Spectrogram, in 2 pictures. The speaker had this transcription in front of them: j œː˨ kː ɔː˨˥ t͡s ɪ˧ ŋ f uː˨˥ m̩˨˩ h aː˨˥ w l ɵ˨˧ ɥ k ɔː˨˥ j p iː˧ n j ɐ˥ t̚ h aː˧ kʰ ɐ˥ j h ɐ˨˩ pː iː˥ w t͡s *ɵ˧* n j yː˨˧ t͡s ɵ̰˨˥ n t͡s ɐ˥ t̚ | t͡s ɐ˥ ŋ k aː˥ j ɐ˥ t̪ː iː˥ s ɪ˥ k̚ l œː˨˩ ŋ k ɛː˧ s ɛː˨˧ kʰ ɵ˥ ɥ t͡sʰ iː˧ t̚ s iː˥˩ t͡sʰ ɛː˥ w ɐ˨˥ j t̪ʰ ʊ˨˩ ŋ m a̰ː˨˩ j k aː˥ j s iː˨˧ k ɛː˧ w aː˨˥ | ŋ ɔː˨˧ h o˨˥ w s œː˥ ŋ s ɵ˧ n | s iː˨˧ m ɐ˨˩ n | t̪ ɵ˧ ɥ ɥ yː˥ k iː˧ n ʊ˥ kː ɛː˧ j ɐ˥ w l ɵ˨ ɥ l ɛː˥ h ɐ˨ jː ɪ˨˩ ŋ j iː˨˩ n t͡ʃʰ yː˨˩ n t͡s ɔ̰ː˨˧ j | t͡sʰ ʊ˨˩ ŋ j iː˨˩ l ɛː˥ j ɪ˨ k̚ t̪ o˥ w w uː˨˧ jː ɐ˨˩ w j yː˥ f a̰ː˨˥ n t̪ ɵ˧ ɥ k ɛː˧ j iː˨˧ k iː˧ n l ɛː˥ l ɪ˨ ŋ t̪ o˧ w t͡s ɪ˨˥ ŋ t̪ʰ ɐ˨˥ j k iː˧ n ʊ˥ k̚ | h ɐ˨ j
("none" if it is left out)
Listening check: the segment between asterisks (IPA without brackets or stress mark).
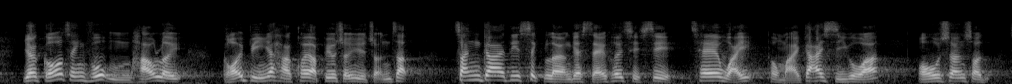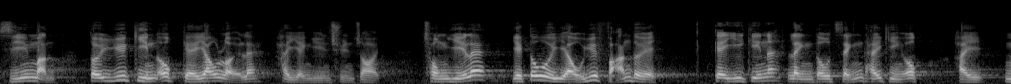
ɵ˨˥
